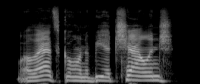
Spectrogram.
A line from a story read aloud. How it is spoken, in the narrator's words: Hammond muttered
